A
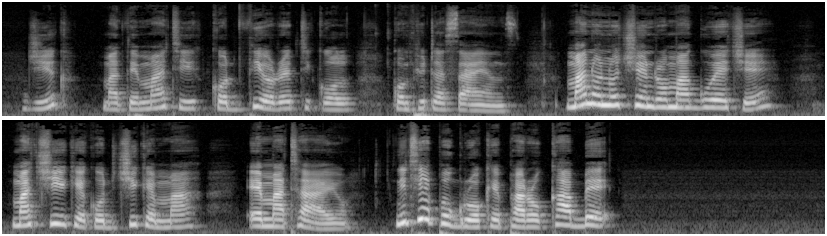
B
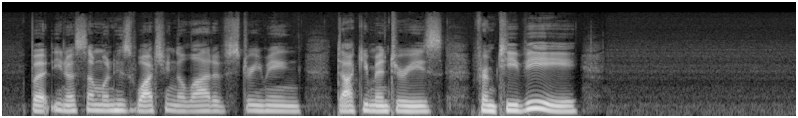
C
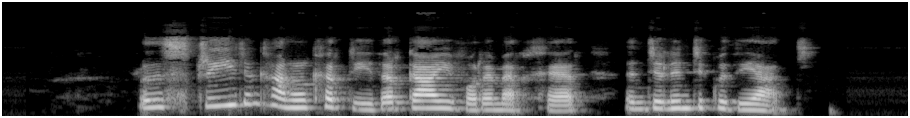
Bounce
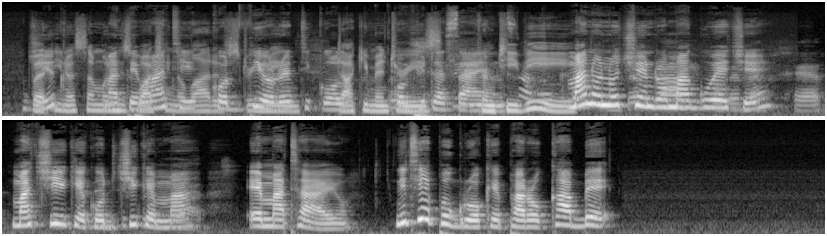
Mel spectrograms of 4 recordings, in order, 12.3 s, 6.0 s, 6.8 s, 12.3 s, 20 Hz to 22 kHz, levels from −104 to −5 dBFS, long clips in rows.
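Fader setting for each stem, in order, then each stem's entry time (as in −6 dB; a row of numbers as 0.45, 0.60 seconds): +2.5, −4.0, −12.0 decibels; 0.00, 0.00, 1.85 seconds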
